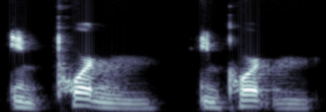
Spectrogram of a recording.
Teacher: the tongue goes up and makes a stop T at the end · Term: T sound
